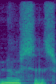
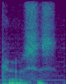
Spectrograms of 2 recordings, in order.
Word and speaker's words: Knossos: Knossos, which is or I've heard it pronounced different ways, Palace of Knossos or Knossos, and we could walk to the Palace of Knossos.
